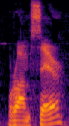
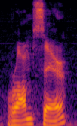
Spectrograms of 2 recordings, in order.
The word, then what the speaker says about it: ramser: A sniper, Ramser, R-A-M, Betten, S-E-R, Ramser, a sniper or marksman.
